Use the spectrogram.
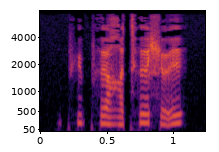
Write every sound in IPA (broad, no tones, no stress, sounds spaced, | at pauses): pʰ y pʰ ɘ ʁ ə tʰ ɘ ɬ ø ɪ̯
